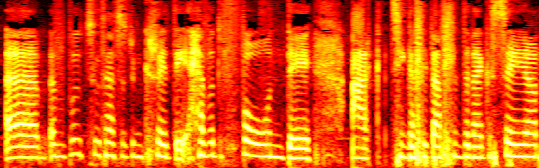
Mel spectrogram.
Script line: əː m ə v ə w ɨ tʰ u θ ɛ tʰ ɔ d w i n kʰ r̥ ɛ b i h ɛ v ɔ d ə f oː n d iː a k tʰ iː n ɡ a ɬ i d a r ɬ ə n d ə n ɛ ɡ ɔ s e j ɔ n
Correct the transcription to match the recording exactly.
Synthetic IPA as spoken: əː m ə v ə b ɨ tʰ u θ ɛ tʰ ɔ d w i n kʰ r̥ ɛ d i h ɛ v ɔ d ə f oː n d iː a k tʰ iː n ɡ a ɬ i d a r ɬ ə n d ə n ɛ ɡ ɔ s e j ɔ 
